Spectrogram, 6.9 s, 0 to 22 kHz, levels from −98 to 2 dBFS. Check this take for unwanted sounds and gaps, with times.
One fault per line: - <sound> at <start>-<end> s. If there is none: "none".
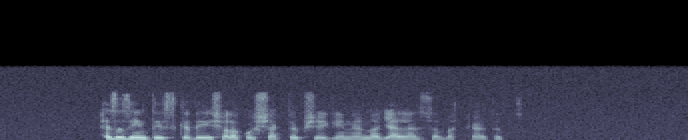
none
